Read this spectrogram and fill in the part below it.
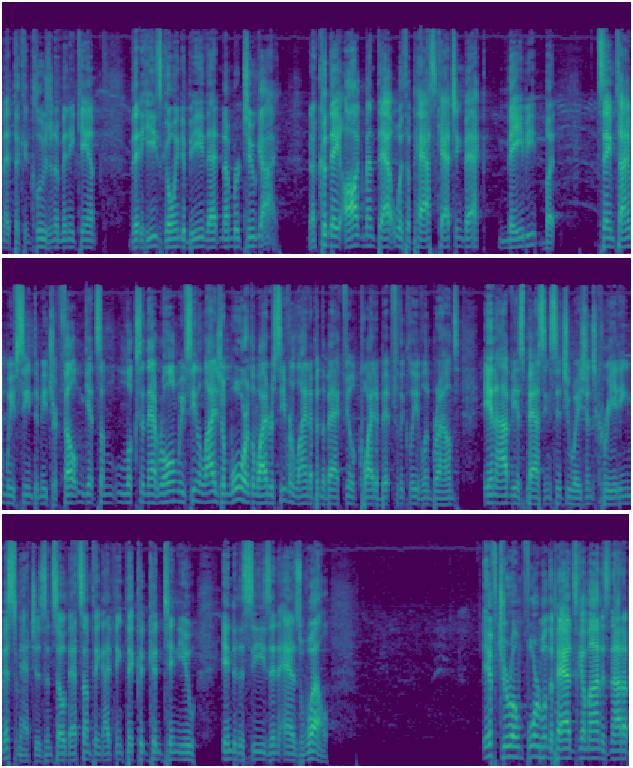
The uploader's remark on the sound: live from the ESPN Cleveland Block Party (beginning at 47:34)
